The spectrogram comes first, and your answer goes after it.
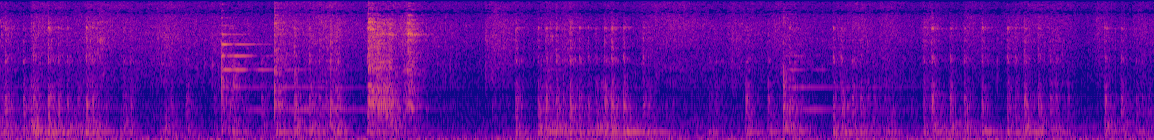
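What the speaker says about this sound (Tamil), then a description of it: "கொஞ்ச நேரம் நல்லா சிம்மில் வச்சு நல்லா கிண்டி விடலாம்" Kara kozhukattai mixture stirred in a pan over a low flame, with steady soft scraping and faint sizzling and occasional clinks of a spoon against the pan, close up, no voices.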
